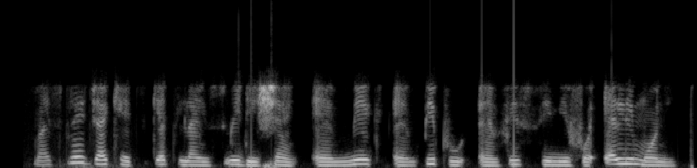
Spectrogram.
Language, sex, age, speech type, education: Nigerian Pidgin, female, 15-29, spontaneous, tertiary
